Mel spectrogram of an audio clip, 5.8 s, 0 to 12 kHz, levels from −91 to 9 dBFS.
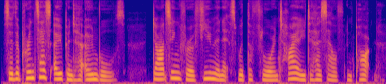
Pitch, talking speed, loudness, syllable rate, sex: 200 Hz, 205 wpm, -17 LUFS, 6.0 syllables/s, female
